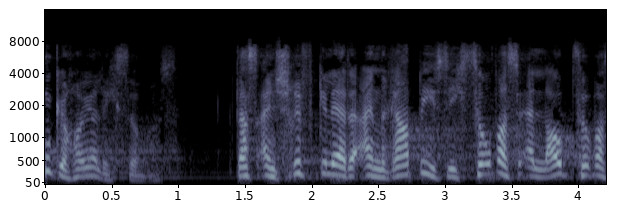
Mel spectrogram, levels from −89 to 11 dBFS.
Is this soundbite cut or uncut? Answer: uncut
